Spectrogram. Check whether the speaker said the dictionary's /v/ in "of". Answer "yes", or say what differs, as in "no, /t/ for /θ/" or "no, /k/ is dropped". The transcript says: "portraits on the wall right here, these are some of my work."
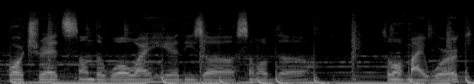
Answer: yes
